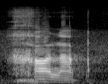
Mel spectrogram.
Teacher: Kemudian kholak itu di tenggorokan bagian atas.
